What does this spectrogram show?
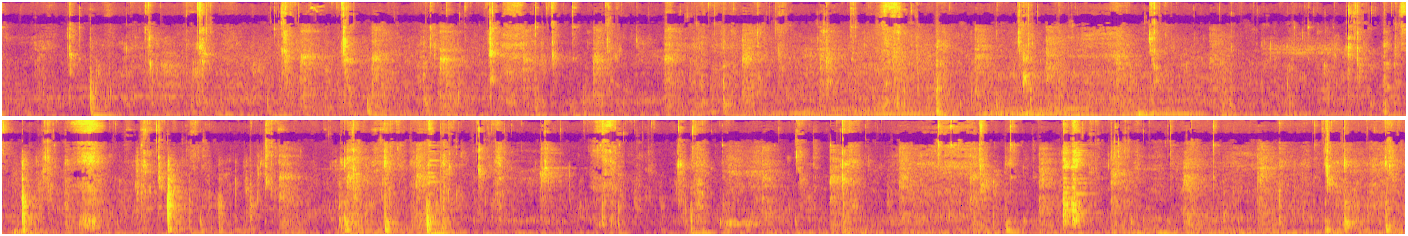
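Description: Chewing and mouth sounds of people eating rice and fish curry with their hands, with irregular soft clicks as the food is mixed and picked up from steel plates.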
